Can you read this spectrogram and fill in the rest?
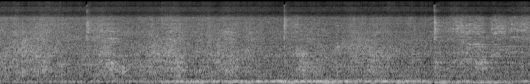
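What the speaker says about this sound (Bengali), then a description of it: "ঢাকনাটা উঠিয়ে একটু নেড়ে নিচ্ছি। পেঁয়াজগুলো সব গলে গেছে একেবারে।" Mutton curry with melted-down onions is stirred in a pot, a continuous sizzle and hiss with soft scraping and occasional clinks of the spoon, close and steady, with no talk.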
